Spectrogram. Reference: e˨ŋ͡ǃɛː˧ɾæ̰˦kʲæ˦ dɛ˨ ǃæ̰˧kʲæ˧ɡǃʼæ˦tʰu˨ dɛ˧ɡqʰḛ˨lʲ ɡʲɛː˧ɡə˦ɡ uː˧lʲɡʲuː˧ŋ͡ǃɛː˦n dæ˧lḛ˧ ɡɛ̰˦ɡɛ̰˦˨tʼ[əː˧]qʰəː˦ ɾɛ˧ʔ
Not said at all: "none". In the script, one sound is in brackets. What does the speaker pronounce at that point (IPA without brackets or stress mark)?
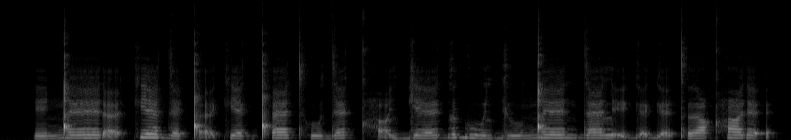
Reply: əː˧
